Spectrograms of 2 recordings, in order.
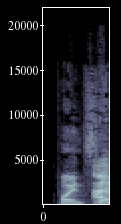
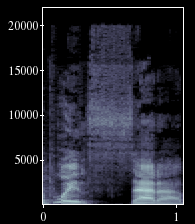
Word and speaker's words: poinsettia: Like, poinsettia? I say poinsettia, but I think I say it wrong. Because I know it's poinsettia.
